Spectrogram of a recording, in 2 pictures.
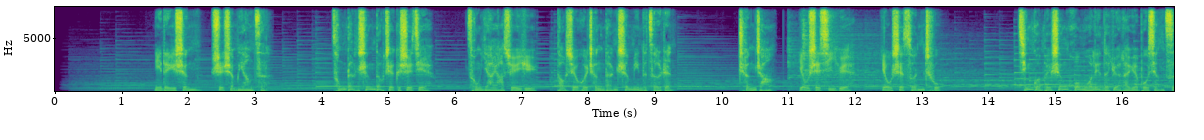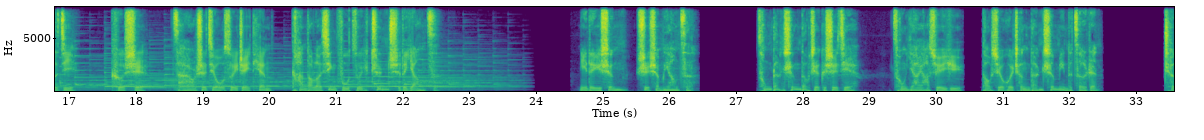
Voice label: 男 独白 低沉磁性

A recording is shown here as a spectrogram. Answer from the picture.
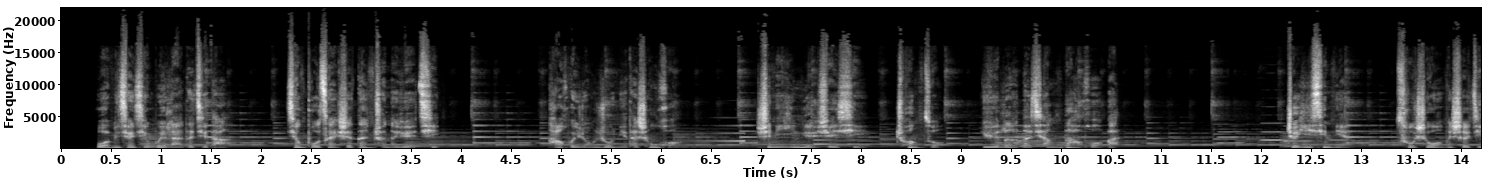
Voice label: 男 科技讲述 年轻; 恩雅吉他

